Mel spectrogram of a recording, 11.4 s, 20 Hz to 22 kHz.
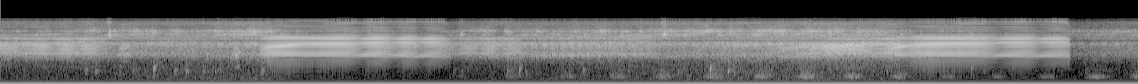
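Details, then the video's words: On a rainy summer night at Ocean Shores near Byron Bay, Australia, dainty green treefrog (Litoria gracilenta) males give long, drawn-out, buzzy courtship calls that slowly rise in pitch. "Dainty Green Treefrog (Litoria gracilenta) males calling 2"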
